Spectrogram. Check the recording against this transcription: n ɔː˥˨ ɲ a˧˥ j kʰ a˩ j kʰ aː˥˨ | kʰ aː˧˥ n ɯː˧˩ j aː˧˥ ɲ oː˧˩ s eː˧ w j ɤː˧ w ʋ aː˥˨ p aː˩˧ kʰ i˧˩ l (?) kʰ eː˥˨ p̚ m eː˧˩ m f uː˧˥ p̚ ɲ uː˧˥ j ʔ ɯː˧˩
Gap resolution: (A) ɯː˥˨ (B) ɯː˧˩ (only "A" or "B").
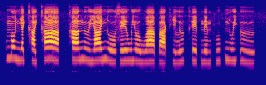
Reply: A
